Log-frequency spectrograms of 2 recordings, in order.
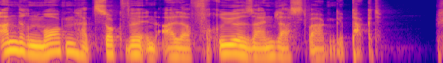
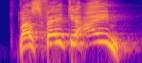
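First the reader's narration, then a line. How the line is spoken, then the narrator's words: Calls out. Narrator (German): ruft sie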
